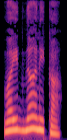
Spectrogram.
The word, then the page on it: ವೈಜ್ಞಾನಿಕ: vaijñānika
